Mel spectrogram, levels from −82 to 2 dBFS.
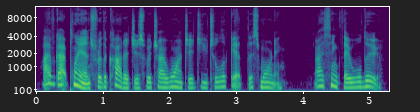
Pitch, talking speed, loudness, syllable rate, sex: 175 Hz, 235 wpm, -23 LUFS, 5.4 syllables/s, female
